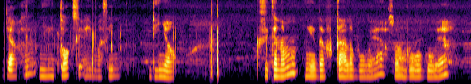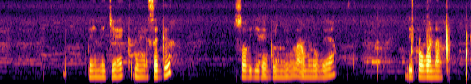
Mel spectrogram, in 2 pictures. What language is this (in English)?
Wolof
